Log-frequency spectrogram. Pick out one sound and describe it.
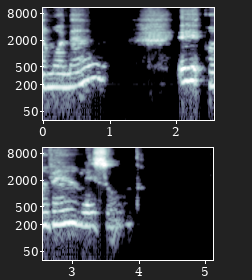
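A woman speaks calmly and warmly, close to the microphone.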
